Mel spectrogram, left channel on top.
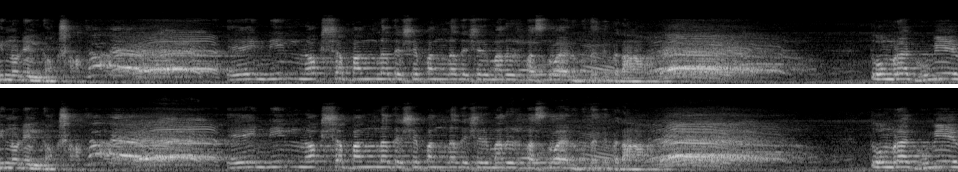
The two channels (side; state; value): both; normal; correlation 0.37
